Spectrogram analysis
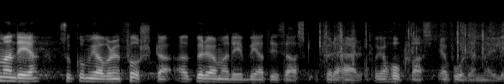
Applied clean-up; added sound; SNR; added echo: none; none; none; none.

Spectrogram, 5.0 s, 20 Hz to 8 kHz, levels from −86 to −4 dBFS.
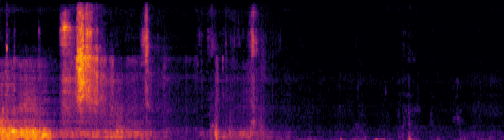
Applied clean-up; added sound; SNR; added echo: neural mask model DeepFilterNet 3.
